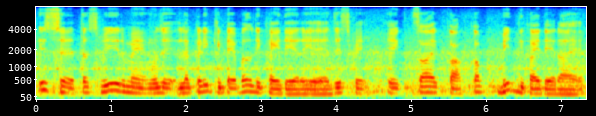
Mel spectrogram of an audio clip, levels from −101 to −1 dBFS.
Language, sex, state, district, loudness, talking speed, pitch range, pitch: Hindi, male, Rajasthan, Bikaner, -16 LUFS, 180 wpm, 115-150 Hz, 130 Hz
